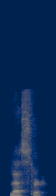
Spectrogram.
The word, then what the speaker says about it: Leicester: Leicester. Is how it's pronounced.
